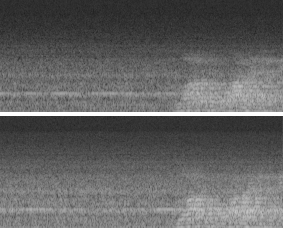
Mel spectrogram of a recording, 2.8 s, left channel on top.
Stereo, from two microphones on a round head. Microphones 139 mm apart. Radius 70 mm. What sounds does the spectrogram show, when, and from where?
1.7 s a man speaking: 55° right (ahead or behind), 4.5 m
